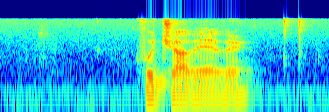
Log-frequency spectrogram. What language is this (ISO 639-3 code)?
fao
